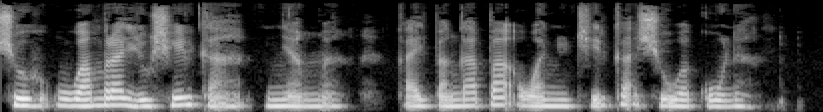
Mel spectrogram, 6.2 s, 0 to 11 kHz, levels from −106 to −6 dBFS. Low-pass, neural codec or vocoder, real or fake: 9.9 kHz; none; real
